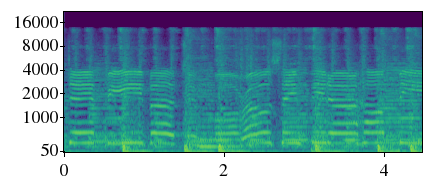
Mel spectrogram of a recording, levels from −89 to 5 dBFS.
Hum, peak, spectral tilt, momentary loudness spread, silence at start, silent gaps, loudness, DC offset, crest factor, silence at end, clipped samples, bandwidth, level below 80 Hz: none; -2 dBFS; -4.5 dB/octave; 3 LU; 0 s; none; -18 LUFS; under 0.1%; 16 dB; 0 s; under 0.1%; 14 kHz; -26 dBFS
